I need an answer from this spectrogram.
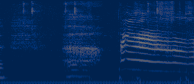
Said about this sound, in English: мой кот громкий, he's loud.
